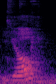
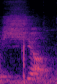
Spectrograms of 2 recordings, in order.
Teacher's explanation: the Y or the double L makes a sh sound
